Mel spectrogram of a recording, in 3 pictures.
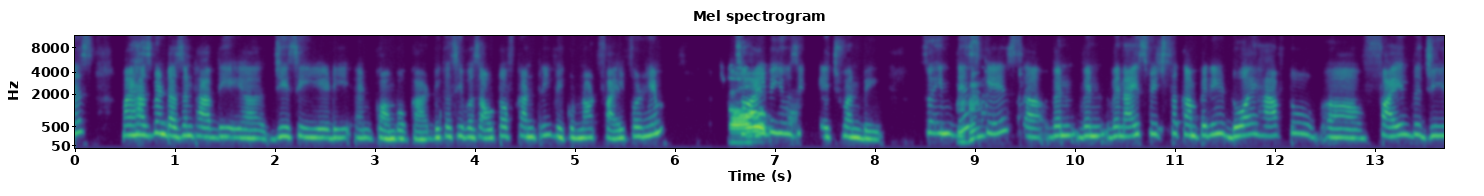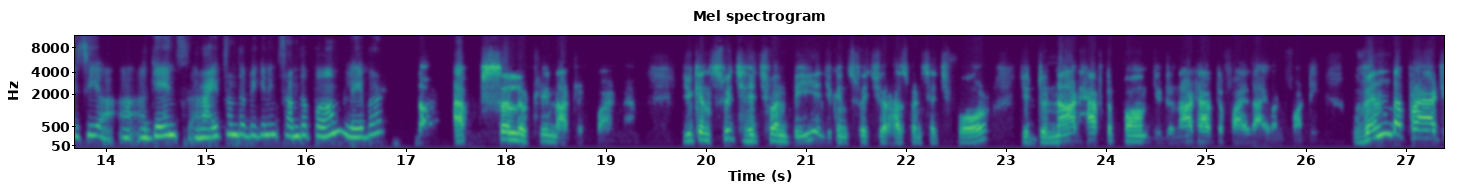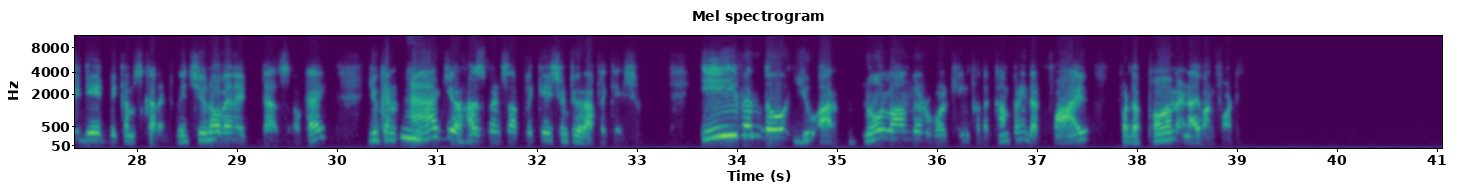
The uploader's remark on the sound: Conference Call May 2nd 2023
